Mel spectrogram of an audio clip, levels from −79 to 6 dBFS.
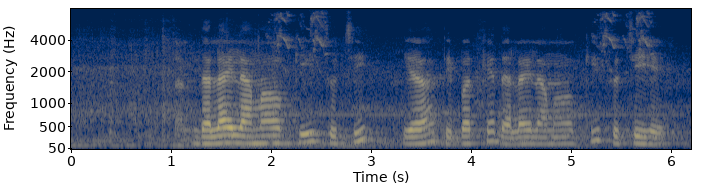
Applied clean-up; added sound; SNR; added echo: none; Bird; 19 dB; none.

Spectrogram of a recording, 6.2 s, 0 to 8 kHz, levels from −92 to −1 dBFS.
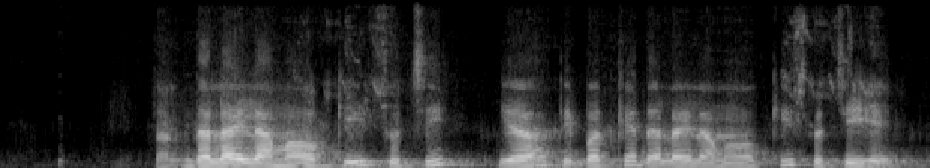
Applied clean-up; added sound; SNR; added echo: neural separator model SepFormer DNS4.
